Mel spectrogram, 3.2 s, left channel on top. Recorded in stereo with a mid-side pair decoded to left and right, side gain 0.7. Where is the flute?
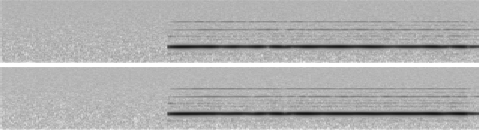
10° right, 0.9 m.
